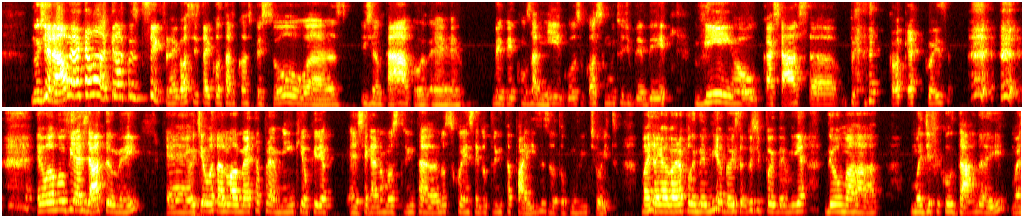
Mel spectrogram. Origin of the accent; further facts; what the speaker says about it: Santa Catarina, Brazil; now in São Paulo, Brazil; Eu sou catarinense, moro em São Paulo fazem 4 anos, mas... Sou do sul do Brasil, hoje é bem frio, uma cidade que tem 19 mil habitantes, nem o Uber chegou lá ainda, então é super pequenininha.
